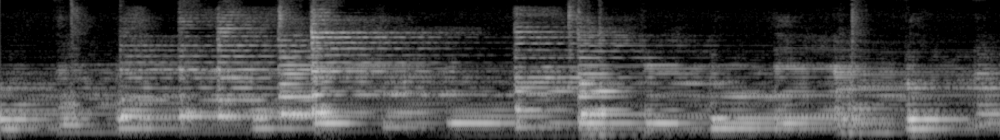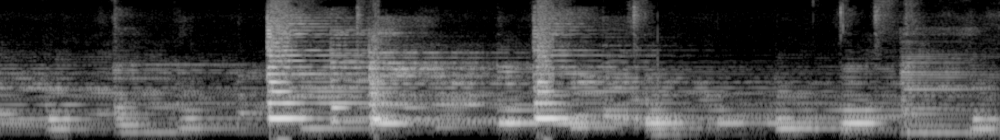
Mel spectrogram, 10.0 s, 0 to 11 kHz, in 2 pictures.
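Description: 1940s upright piano, its front panel off, being played: a steady run of struck notes and chords, with sharper, louder notes from about six seconds in. The piano is out of tune.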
